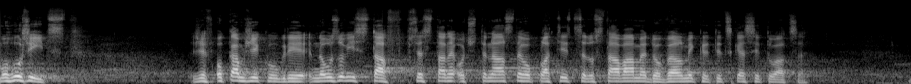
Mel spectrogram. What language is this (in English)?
Czech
